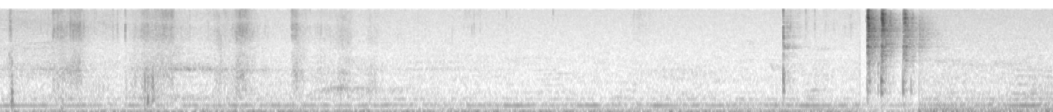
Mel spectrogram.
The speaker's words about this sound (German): Das schöne Geräusch des Lochs und der Fahne.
